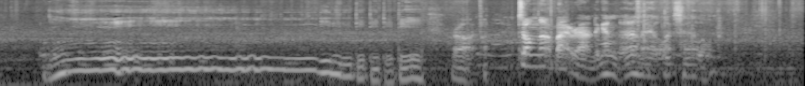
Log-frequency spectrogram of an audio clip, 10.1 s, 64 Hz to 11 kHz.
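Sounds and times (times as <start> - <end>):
man humming a low note: 0.5 - 5.4.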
